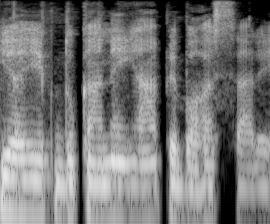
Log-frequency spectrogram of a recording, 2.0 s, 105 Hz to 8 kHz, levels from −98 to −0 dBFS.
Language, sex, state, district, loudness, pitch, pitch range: Hindi, male, Bihar, Darbhanga, -18 LUFS, 115 Hz, 110-115 Hz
